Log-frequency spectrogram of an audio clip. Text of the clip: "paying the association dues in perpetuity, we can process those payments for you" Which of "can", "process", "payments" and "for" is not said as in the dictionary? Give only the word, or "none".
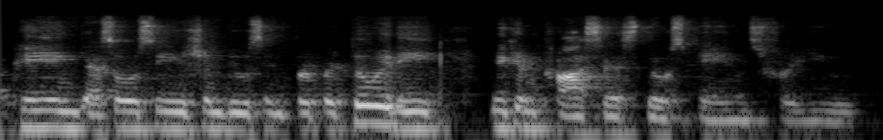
payments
